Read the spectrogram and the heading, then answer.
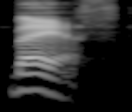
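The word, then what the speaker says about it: Beth: It's B E T H, but it's pronounced Bath. Everybody got that?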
